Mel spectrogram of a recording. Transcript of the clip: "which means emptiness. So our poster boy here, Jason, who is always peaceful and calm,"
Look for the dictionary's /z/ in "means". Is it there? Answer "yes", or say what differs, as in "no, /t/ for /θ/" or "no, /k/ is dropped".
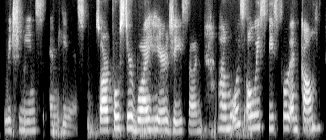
no, /s/ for /z/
